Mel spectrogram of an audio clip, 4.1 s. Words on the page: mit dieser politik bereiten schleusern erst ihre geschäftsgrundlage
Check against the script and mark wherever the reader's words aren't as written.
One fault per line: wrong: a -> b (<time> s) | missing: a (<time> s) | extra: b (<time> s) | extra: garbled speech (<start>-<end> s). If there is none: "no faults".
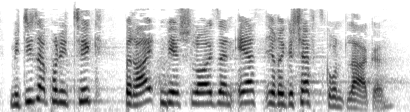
extra: wir (1.7 s)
